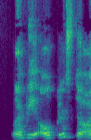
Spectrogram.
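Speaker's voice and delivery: plain reading voice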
